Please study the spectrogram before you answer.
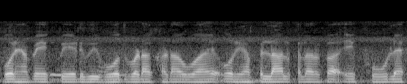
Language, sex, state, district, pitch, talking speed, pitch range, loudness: Hindi, male, Haryana, Charkhi Dadri, 120 Hz, 295 wpm, 120-125 Hz, -18 LUFS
